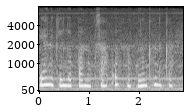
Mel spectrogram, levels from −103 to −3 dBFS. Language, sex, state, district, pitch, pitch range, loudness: Garo, female, Meghalaya, South Garo Hills, 220 Hz, 215-235 Hz, -14 LUFS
